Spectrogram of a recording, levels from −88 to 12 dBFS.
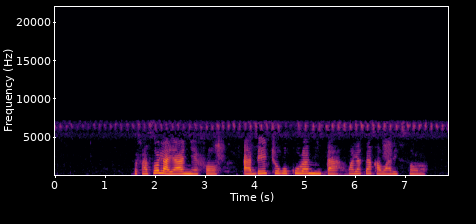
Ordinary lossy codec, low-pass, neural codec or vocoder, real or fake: MP3, 64 kbps; 7.2 kHz; none; real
